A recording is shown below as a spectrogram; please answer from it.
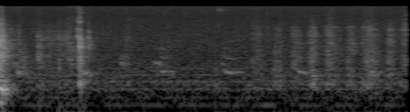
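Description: Felt-tip marker drawn along a steel ruler on thin sheet-metal flashing: faint short squeaks from the tip on the metal, with a light tap just under a second in and a few soft clicks as the ruler and sheet shift.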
